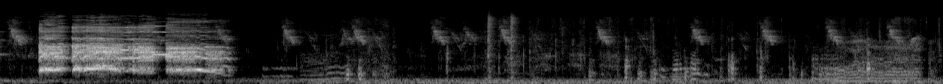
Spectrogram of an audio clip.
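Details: Backyard chickens in a coop: a loud harmonic rooster crow lasting about two seconds opens, then hens keep up soft, irregular clucks and brief chirpy notes.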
